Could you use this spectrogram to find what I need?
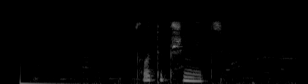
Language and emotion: Russian, neutral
